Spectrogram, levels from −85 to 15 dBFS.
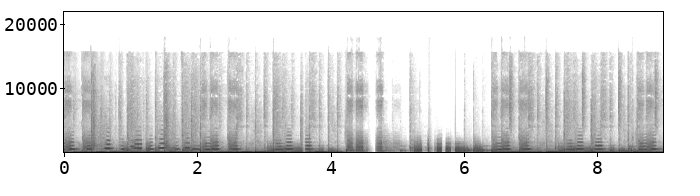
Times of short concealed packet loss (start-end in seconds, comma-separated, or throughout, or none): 3.57-3.64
